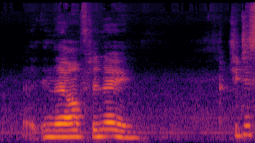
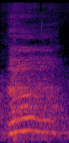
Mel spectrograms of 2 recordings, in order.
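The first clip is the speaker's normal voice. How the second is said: soft gasp; 8 semitones higher, 8 dB quieter than usual. Acted. Reader gasps at the painting.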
